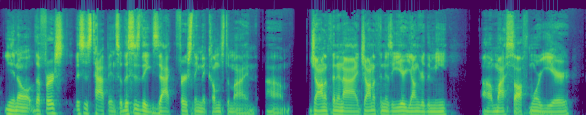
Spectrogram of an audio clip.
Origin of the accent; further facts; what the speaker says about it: Western Pennsylvania, United States; also born or lived in Uniontown, Pennsylvania; growing up in Western Pennsylvania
